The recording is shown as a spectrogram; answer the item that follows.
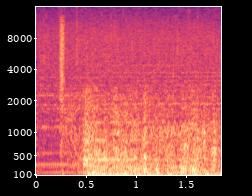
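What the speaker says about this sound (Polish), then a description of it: "Ale burza. Musimy się szybko schować." A thunderstorm in the game Minecraft, with a faint crack followed by a loud rolling rumble of thunder layered over steady heavy rain, with no voices.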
